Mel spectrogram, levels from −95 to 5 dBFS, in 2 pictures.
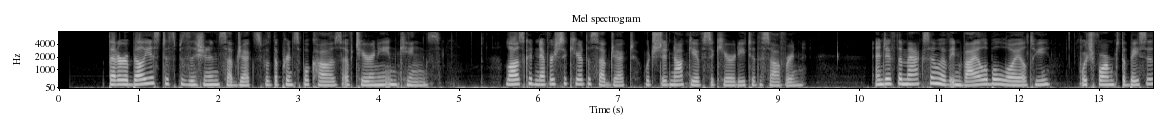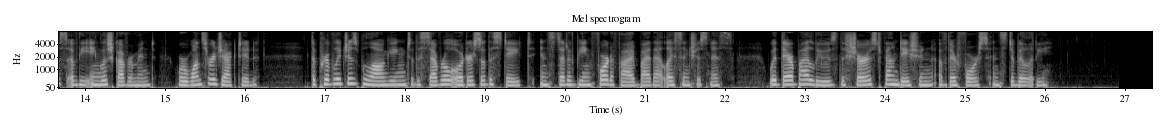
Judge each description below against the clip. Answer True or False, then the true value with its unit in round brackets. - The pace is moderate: True (160 wpm)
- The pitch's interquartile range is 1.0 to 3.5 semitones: True (2.9 semitones)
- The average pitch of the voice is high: True (210 Hz)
